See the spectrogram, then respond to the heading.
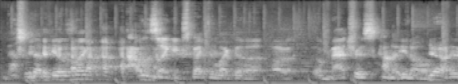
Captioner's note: laugh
